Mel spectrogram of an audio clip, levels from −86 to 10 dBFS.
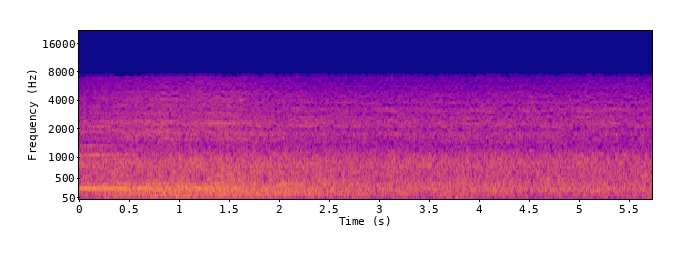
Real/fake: real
